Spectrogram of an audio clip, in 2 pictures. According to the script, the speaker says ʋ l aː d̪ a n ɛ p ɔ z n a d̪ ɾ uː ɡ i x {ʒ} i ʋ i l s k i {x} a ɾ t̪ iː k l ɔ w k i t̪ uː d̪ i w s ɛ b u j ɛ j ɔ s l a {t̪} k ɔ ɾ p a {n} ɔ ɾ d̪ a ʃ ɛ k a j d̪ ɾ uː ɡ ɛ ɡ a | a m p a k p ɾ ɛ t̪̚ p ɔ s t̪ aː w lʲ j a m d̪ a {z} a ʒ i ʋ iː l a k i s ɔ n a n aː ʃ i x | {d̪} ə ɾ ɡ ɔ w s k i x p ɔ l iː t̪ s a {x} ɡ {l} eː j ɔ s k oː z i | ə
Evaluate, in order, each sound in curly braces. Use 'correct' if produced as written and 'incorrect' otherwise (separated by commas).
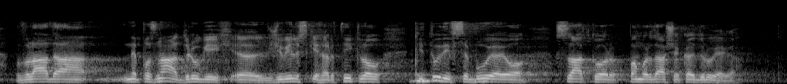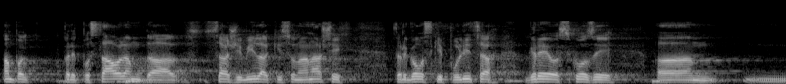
correct, correct, correct, incorrect, incorrect, incorrect, correct, incorrect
